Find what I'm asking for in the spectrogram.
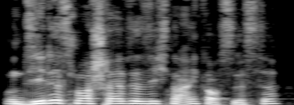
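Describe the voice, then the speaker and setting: A man's voice: high voice, fairly quick, mellow. A man co-hosting a podcast, improvising a story with many hesitations. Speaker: podcast co-host.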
